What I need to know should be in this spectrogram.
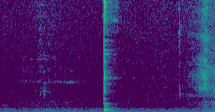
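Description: A glass flask clinks briefly against a hard surface.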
